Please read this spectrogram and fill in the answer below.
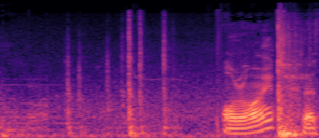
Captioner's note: car doors close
